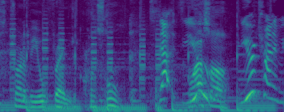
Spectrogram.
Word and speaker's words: croissant: this ongoing debate of how croissant is actually pronounced how does Tom Holland say croissant yes quaon I say it you do say qu it's a Quon but you do say it with a qu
